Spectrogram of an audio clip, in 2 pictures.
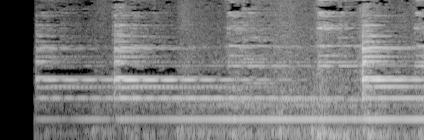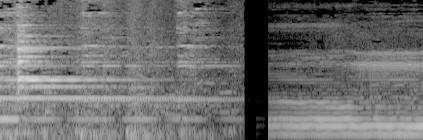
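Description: A bell struck about four times, its ringing tones overlapping and dying away about five seconds in.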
